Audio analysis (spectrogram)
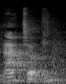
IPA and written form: ˈætəm (atom)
